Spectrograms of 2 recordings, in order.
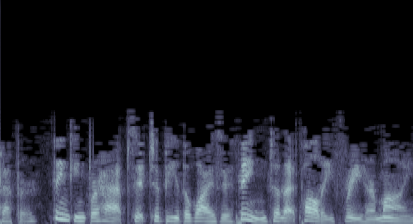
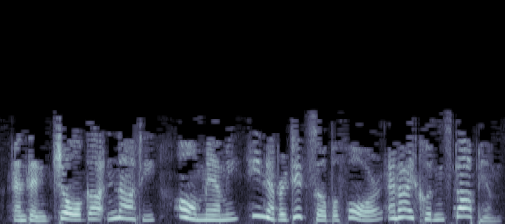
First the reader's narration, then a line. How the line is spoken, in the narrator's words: cried Polly, in great distress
